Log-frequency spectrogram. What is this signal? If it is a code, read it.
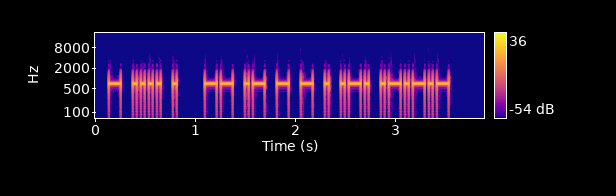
Morse code, heard as a keyed tone, about 30 wpm, 700 Hz. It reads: THE MATTER.
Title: Sentences from Top 1300 Words 30wpm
